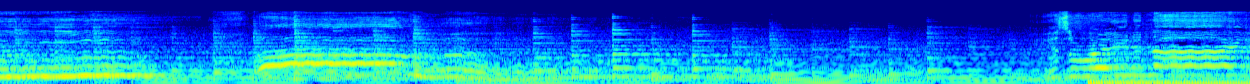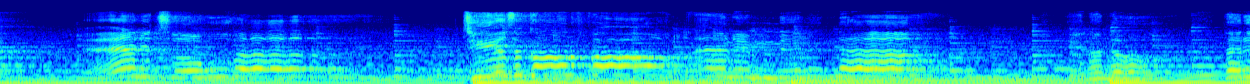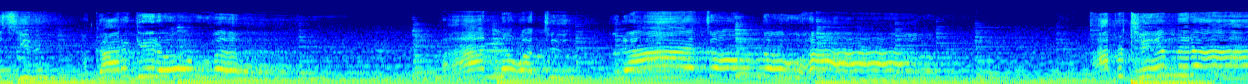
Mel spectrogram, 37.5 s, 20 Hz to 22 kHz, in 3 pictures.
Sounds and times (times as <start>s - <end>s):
Music: 0.0s - 37.4s.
